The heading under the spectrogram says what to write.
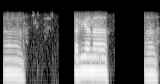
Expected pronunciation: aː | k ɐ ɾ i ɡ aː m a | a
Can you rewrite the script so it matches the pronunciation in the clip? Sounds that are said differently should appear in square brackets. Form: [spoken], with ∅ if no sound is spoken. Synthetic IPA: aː | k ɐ [l] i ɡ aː [n] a | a

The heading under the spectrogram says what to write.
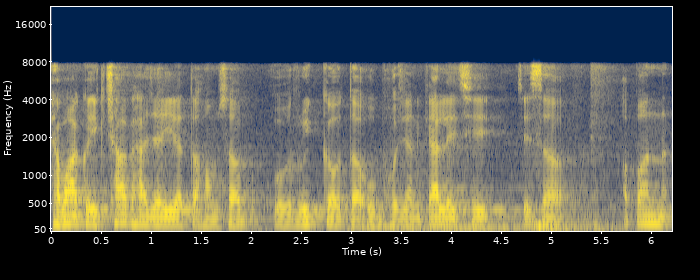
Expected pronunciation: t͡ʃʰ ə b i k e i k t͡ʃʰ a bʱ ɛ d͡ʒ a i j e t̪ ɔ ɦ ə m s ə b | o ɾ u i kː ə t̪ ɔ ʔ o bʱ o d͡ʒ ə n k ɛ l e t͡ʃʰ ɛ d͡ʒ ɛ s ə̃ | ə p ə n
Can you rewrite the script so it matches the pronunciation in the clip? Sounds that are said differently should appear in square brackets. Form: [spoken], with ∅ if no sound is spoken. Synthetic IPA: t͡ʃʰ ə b [a] k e i k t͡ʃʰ a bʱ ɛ d͡ʒ a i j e t̪ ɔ ɦ ə m s ə b | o ɾ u i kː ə t̪ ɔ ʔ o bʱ o d͡ʒ ə n k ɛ l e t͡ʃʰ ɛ d͡ʒ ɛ s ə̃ | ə p ə n

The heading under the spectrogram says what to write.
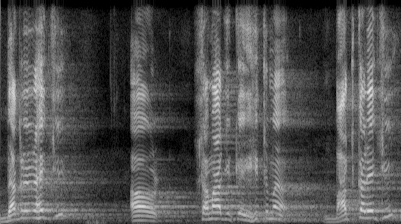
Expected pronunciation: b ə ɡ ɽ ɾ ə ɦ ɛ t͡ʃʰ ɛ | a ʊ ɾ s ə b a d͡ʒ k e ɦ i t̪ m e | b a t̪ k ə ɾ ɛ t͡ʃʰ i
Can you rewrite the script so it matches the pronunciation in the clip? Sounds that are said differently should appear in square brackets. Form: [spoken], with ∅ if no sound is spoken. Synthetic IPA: b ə ɡ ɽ ɾ ə ɦ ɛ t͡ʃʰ [i] | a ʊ ɾ s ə [m] a d͡ʒ k e ɦ i t̪ m e | b a t̪ k ə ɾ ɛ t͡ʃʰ i

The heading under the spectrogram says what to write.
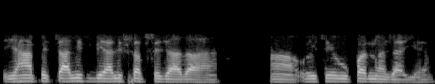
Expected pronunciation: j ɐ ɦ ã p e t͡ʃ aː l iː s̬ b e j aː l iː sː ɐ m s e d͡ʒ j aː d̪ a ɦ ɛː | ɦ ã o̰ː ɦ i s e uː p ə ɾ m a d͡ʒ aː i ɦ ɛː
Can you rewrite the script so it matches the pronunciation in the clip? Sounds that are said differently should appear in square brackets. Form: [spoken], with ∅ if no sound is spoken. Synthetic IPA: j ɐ ɦ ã p e t͡ʃ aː l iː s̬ b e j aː l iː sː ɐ [b] s e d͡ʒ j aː d̪ a ɦ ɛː | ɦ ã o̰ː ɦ i s e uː p ə ɾ [n] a d͡ʒ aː i ɦ ɛː

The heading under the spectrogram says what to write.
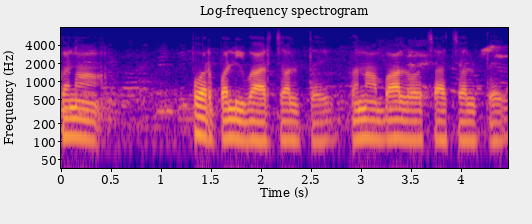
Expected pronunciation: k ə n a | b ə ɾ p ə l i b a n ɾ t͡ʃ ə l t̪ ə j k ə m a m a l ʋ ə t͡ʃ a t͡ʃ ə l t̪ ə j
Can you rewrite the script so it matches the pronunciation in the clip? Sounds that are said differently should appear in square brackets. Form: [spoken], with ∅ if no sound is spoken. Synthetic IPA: k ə n a | [p] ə ɾ p ə l i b a [∅] ɾ t͡ʃ ə l t̪ ə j k ə [n] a [b] a l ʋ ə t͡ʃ a t͡ʃ ə l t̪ ə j

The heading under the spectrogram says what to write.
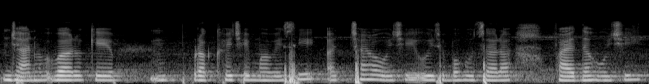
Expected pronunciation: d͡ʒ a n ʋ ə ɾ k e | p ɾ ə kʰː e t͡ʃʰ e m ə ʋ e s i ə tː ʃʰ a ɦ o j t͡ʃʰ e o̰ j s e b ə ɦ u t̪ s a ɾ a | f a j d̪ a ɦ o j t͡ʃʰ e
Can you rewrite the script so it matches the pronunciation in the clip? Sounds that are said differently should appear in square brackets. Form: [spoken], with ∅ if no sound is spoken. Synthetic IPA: d͡ʒ a n ʋ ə ɾ k e | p ɾ ə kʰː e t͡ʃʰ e m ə ʋ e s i ə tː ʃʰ a ɦ o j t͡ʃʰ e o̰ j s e b ə ɦ u t̪ s a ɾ a | f a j d̪ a ɦ o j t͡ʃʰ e

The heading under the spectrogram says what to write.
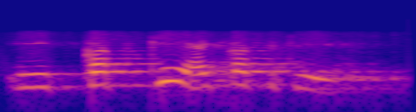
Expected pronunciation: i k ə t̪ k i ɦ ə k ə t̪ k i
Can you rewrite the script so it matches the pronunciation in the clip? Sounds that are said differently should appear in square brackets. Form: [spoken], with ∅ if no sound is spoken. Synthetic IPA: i k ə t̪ k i ɦ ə k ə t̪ k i

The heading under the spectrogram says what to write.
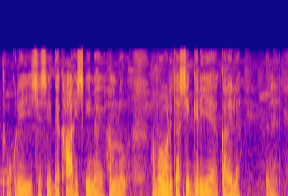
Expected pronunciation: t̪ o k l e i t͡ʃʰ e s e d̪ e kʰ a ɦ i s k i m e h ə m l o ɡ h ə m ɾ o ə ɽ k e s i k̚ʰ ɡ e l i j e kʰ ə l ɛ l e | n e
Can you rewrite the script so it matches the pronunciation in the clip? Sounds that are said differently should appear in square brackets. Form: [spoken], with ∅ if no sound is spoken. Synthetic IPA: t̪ o k [ɾ] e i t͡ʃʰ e s e d̪ e kʰ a ɦ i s k i m e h ə m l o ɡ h ə m ɾ o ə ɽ k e s i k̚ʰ ɡ e l i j e [k] ə [ɾ] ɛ l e | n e

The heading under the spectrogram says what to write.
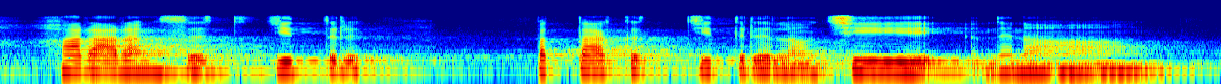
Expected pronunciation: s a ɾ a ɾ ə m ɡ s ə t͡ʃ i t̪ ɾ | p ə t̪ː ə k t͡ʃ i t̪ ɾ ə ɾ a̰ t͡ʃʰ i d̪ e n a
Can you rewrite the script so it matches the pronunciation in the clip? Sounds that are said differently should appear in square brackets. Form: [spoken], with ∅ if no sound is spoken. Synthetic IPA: [h] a ɾ a ɾ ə [ŋ] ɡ s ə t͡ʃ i t̪ ɾ | p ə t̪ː [a] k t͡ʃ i t̪ ɾ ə [l] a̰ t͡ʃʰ i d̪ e n a

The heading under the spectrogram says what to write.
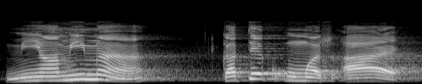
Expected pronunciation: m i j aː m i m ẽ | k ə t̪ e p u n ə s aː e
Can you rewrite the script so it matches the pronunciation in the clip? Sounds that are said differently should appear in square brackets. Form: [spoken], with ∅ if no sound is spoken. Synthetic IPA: m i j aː m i m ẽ | k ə t̪ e [k] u [m] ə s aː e

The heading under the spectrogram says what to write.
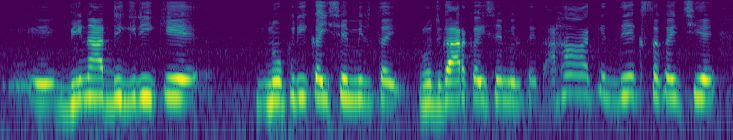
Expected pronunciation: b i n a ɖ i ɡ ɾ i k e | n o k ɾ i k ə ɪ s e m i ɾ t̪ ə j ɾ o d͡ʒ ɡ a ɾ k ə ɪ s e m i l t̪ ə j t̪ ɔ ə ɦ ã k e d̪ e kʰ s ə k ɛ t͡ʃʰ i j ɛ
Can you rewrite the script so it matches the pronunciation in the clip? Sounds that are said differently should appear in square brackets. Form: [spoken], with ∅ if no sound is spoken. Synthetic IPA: b i n a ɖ i ɡ ɾ i k e | n o k ɾ i k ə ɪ s e m i [l] t̪ ə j ɾ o d͡ʒ ɡ a ɾ k ə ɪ s e m i l t̪ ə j t̪ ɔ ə ɦ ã k e d̪ e kʰ s ə k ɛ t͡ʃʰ i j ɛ

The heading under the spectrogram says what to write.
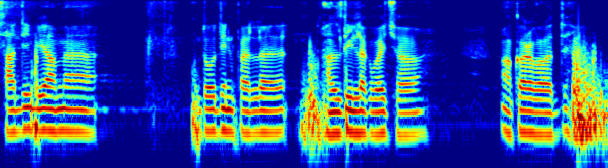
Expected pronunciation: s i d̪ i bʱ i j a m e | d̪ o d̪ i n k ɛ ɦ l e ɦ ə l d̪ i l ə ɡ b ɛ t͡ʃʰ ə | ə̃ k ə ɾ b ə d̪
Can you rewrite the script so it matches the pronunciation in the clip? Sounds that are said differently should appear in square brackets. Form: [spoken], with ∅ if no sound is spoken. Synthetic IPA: s [a] d̪ i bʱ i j a m e | d̪ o d̪ i n [p] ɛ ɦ l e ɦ ə l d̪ i l ə ɡ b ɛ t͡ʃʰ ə | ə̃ k ə ɾ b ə d̪

